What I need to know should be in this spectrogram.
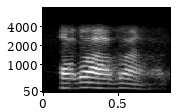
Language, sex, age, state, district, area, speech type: Odia, male, 45-60, Odisha, Boudh, rural, conversation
